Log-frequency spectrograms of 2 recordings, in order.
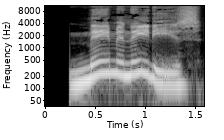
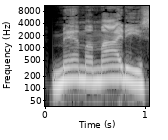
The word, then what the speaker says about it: Maimonides: That is what Maimonides said, or Maimonides. Maimonides. It's spelled this way, just in case you want to look it up. Maimonides. Maimonides, or almost like mammon.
